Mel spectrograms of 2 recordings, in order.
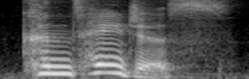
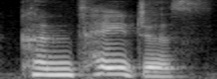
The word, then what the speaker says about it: contagious: you know boy idea contagious contagious contagious this is the schwa sound contagious the data the data contagious contagious the stress is on the second syllable placard placard placard the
